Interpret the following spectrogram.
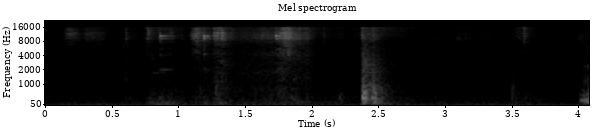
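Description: Faint handling sounds of small reloading-kit parts on a bench: light rustles and clicks, with one short, louder knock about two and a half seconds in.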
